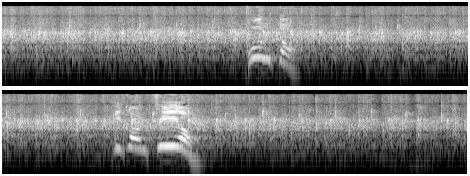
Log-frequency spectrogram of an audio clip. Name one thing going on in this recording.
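A crowd applauds steadily.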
